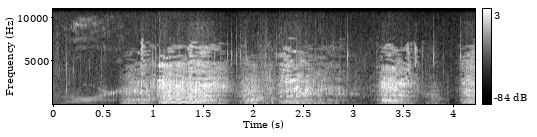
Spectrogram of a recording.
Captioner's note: ਸ਼ੇਰ ਗਰਜਦਾ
